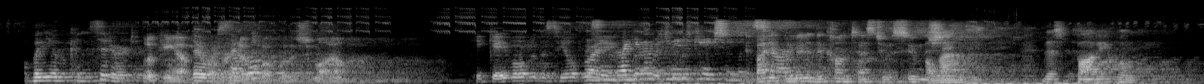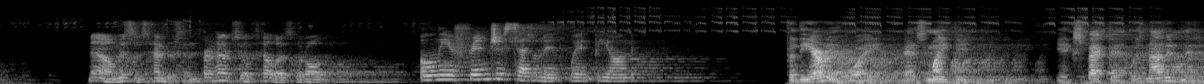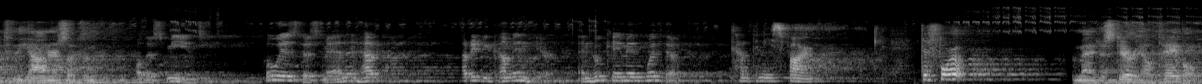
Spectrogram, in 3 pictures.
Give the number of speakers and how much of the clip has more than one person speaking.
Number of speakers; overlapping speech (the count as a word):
nine, about 10%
